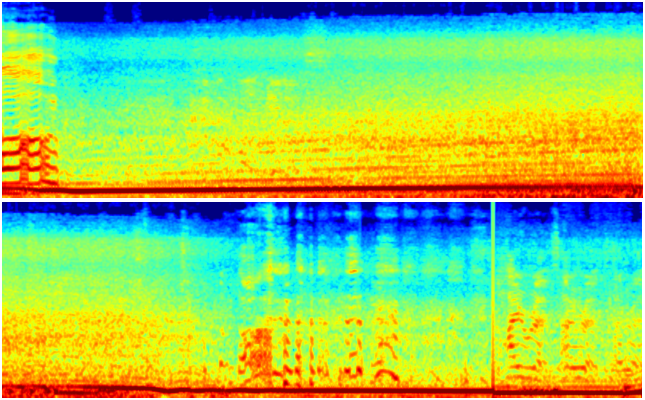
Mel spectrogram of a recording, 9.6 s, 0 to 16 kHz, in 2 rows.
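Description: Inside a 2004 Honda Civic Si with a manual gearbox, the engine holds a loud, sustained high-rev drone that climbs slowly, dips briefly around a shift, then settles into a steady whine, close and continuous.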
